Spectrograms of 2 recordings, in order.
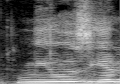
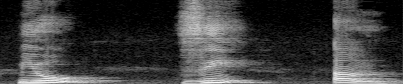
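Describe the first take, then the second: First: Said in the usual way. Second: museum in three very slow, separate beats; split into syllables. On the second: Shown as a demonstration. Teacher counting out three syllables for learners, syllable by syllable. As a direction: break museum up as mu, ज़ि, अम. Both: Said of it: "museum में भी three syllable".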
